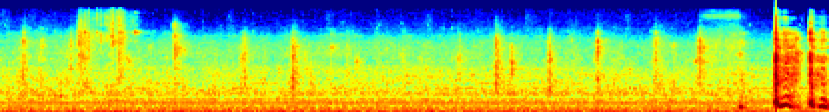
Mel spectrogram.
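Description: Close-miked chewing: faint wet clicks and smacks of a mouth working food. Near the end come a few loud, sudden mouth or throat sounds.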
